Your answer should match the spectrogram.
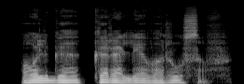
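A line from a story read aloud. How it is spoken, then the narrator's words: Solemn and quiet. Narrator (Russian): торжественно и тихо произнес великий киевский князь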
